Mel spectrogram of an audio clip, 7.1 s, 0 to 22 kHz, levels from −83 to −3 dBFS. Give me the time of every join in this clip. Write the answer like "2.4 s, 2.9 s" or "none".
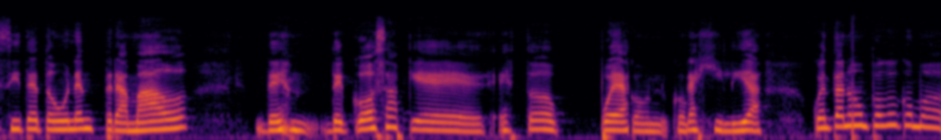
1.8 s, 3.0 s, 4.7 s, 5.1 s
